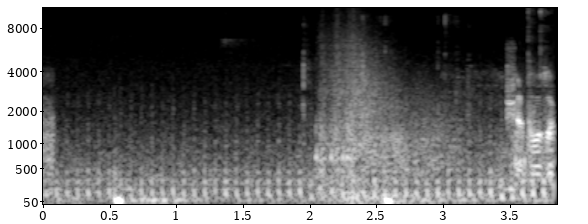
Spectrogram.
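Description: Artillery barrage in the World in Conflict strategy game: a few distant thuds and a broad rushing blast midway, with another burst near the end, over a steady rumbling battle bed.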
